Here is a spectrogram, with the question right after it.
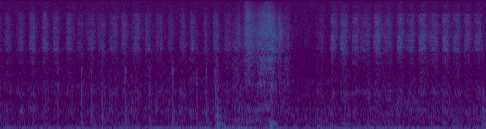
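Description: A hand with long red nails shades a rabbit picture in an open paper coloring book lying flat on a table, using a wooden colored pencil. Quick repeated scratchy, rubbing strokes sound bright and rhythmic over a steady low hum. A louder, brighter swish rises briefly in the middle of the clip.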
